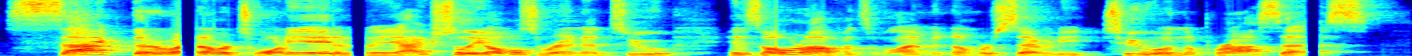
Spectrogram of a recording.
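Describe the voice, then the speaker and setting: Animated man calling football, roomy sound. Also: a little high, a little fast. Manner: informal, self-correcting, thinking aloud. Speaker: play-by-play sports commentator. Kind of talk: live football radio-style commentary.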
